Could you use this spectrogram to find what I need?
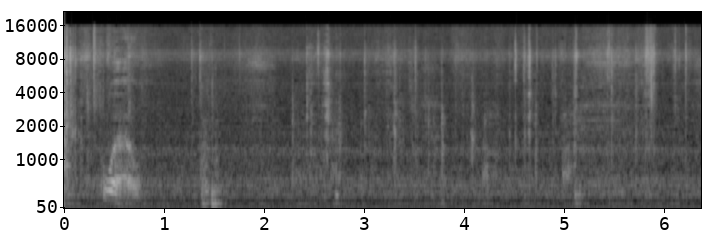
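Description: A card slides and taps on a tabletop.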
